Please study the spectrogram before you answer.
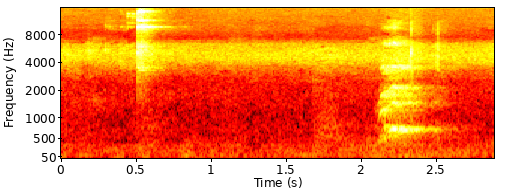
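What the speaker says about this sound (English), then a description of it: "So there it was, that one bark" A single short dog bark sounds during a training session, faint and somewhat distant against a quiet room, preceded by a brief light click or jingle.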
